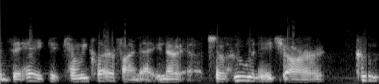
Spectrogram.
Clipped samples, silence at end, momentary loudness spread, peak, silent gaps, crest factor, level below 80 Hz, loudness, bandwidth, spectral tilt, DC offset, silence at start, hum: under 0.1%; 0 s; 5 LU; 0 dBFS; none; 18 dB; -72 dBFS; -18 LUFS; 5.6 kHz; -7.5 dB/octave; under 0.1%; 0 s; none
